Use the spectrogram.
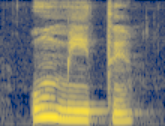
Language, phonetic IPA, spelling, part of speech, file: Ukrainian, [ʊˈmʲite], уміти, verb, Uk-уміти.ogg
- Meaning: can, to be able to, to know how to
